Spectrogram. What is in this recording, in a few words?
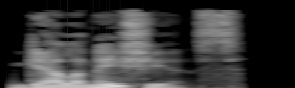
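"galimatias", British English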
